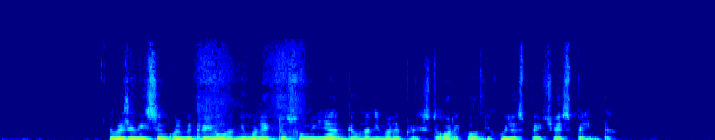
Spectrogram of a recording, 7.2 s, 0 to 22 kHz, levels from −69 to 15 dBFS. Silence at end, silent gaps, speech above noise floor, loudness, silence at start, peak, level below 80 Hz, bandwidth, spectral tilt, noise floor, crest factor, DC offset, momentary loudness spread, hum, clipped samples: 1 s; none; 39 dB; -29 LUFS; 0.25 s; -12 dBFS; -52 dBFS; 16 kHz; -6.5 dB/octave; -67 dBFS; 18 dB; under 0.1%; 10 LU; none; under 0.1%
